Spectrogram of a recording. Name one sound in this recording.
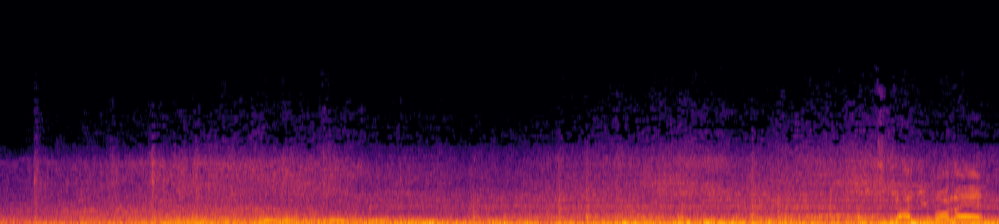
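Wheels of passenger coaches clatter and rumble over rail joints.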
